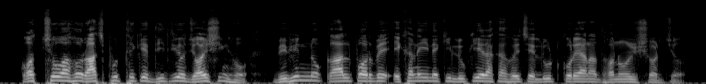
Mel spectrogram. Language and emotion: Bengali, neutral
